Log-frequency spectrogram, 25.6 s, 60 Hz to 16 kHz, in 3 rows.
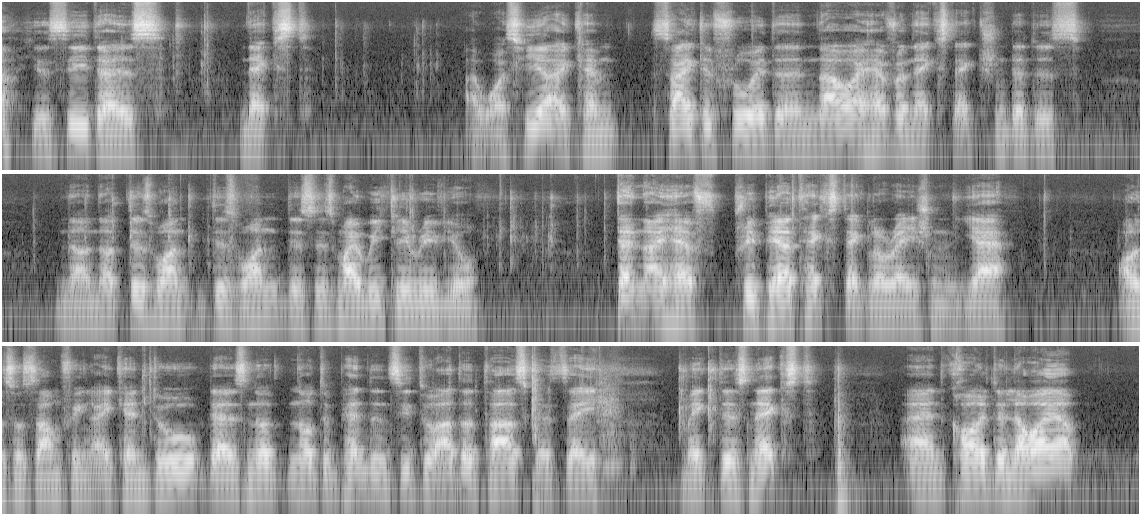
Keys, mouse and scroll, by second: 0.1 shift+Right, 3.4 shift+Left, 4.1 shift+Right, 9.3 shift+Left, 9.7 shift+Down, 10.2 shift+Right, 12.3 Down, 21.3 shift+Right, 22.4 Down.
